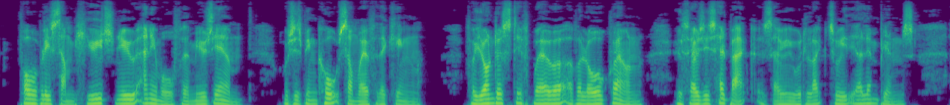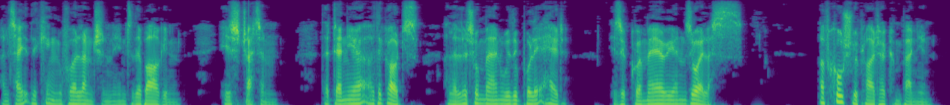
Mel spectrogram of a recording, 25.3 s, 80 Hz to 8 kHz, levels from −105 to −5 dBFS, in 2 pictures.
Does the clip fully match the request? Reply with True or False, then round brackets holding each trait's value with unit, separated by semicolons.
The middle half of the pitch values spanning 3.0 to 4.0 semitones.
True (3.6 semitones)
